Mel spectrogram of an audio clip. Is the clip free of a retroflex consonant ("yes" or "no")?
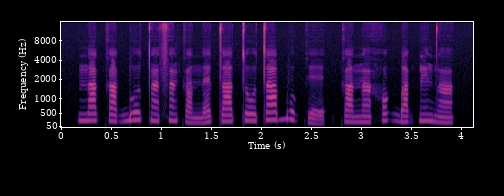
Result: yes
